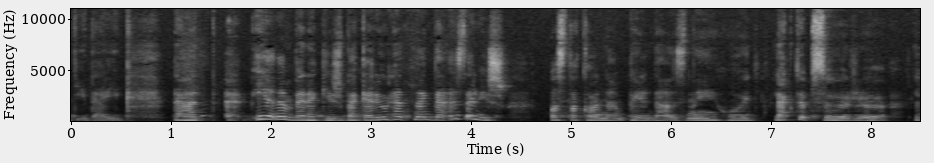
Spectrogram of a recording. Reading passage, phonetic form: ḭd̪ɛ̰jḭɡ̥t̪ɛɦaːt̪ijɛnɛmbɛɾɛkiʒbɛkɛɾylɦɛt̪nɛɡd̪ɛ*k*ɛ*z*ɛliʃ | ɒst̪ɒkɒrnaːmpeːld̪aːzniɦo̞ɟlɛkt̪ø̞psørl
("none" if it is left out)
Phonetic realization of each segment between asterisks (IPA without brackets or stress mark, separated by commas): ʔ, zː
